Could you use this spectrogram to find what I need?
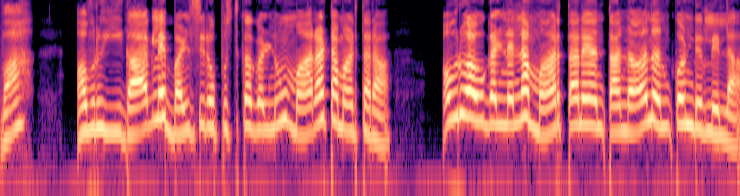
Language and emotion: Kannada, surprised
